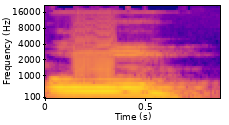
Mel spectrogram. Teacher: हम बोलते हैं ओम। जैसे हम अ बोले अ कम समय लगा आ बोले दो गुना समय लगा ओम बोले तीन गुना समय लगा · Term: प्लुत स्वर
